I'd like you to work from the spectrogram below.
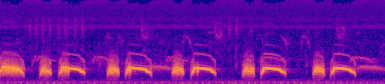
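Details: Spotted dove luring session with a decoy on the ground: a rhythmic series of paired coos, a short note then an arched ringing one, nearly once a second, with a soft low pulse beneath.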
